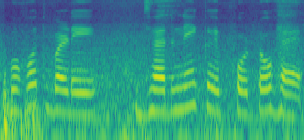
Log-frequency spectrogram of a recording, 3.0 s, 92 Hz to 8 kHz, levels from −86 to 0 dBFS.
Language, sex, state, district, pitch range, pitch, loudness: Hindi, female, Haryana, Jhajjar, 210-240 Hz, 230 Hz, -15 LUFS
